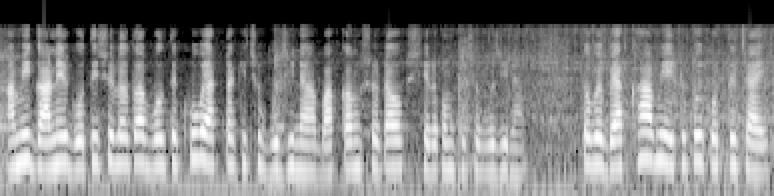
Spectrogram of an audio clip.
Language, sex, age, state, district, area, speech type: Bengali, female, 45-60, West Bengal, Alipurduar, rural, spontaneous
